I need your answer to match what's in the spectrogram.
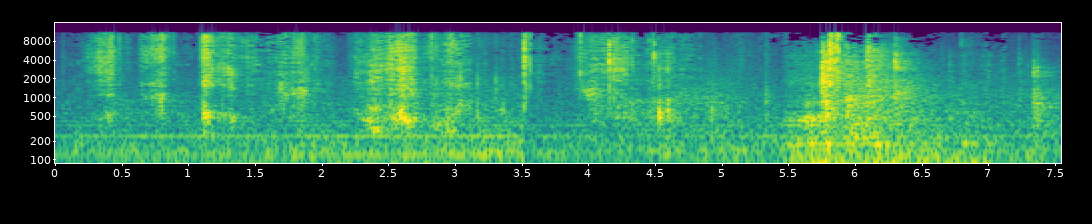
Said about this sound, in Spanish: Se coloca esparadrapo entre los dedos.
